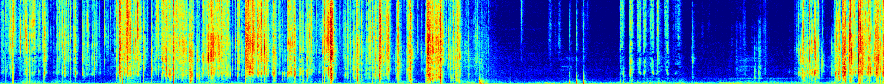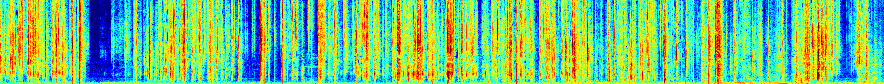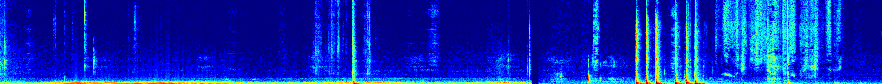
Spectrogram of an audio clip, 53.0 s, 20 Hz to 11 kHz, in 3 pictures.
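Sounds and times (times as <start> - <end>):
candy wrapper crinkling: 0.0 - 9.6, 15.9 - 35.3.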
